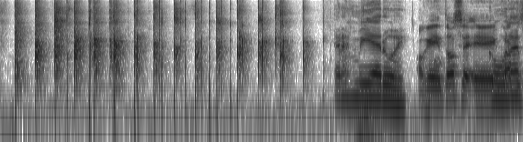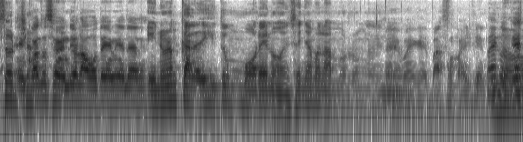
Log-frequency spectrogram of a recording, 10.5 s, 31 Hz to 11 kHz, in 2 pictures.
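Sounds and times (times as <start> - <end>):
people clapping: 0.0 - 3.4
speech: 3.3 - 10.4.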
